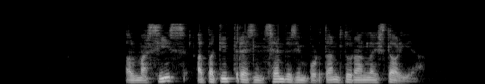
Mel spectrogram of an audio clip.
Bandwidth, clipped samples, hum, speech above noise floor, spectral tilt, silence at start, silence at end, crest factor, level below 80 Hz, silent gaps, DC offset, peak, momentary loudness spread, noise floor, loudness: 7.2 kHz; under 0.1%; none; over 66 dB; -6 dB/octave; 1.25 s; 0.7 s; 20 dB; -58 dBFS; none; under 0.1%; -6 dBFS; 6 LU; under -90 dBFS; -25 LUFS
